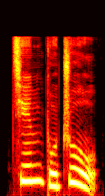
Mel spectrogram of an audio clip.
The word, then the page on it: 禁不住: jīn bu zhù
